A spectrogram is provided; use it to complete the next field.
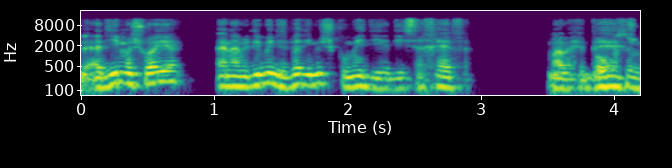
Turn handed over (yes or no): yes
